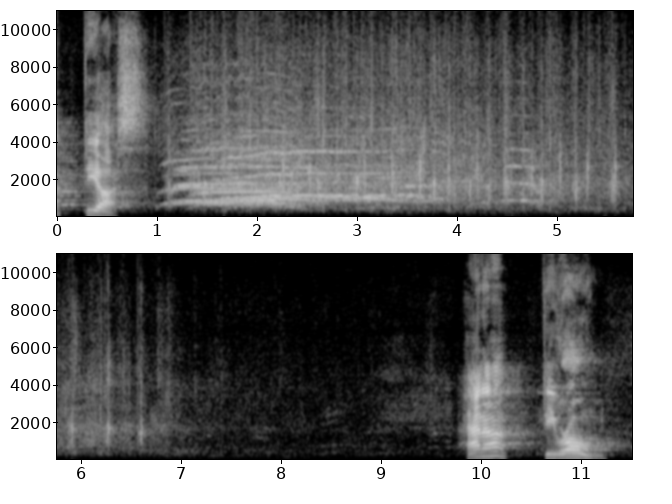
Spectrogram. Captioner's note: applause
